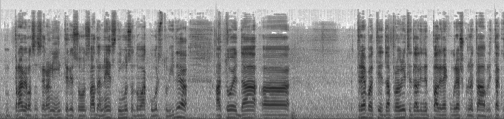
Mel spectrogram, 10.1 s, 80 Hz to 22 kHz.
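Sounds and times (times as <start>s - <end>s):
low rumble in car cabin: 0.0s - 10.0s.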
